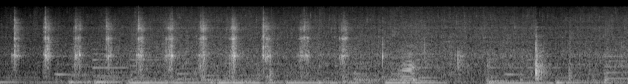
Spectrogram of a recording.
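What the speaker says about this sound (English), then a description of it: "Then we saute a little bit." Pasta sauce sautéing in a pan, a steady sizzle and crackle of frying with rhythmic ticking taps of a spoon stirring against the pan, close and unaccompanied by talk.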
